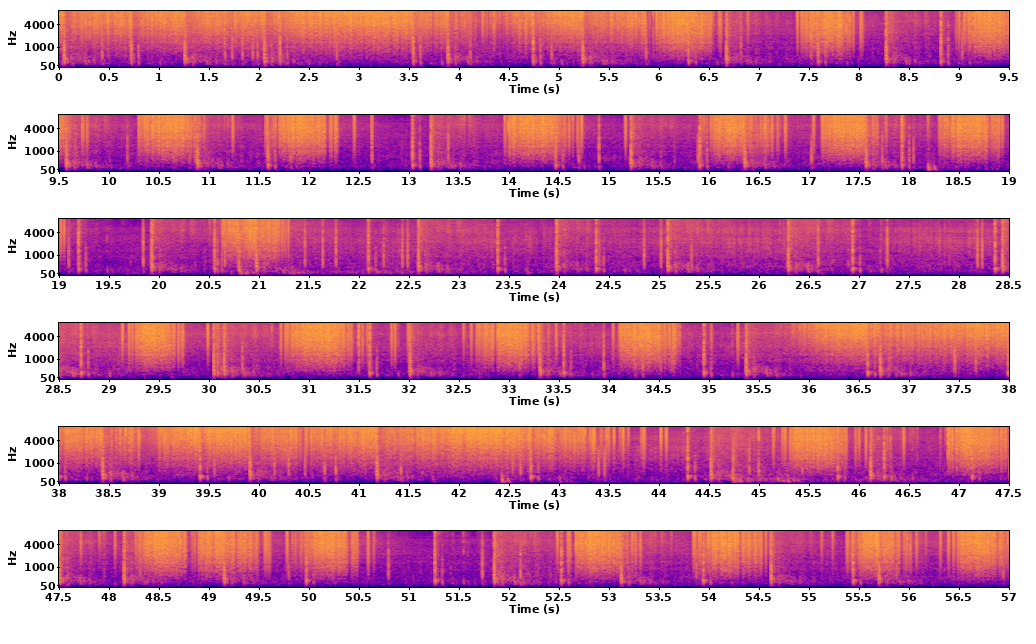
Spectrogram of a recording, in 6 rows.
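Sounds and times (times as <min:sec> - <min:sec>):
fireworks bangs: 0:00.0 - 0:12.4, 0:13.0 - 0:57.0
crackling hiss of fireworks stars: 0:00.0 - 0:57.0.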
